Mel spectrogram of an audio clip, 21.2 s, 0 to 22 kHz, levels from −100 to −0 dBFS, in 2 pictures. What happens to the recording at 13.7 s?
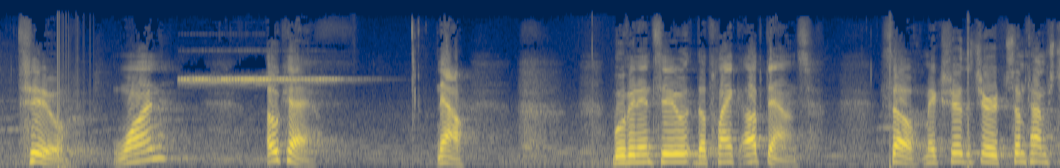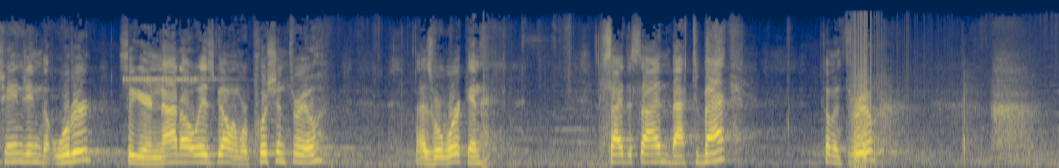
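Nothing goes wrong at 13.7 s; the audio there plays through intact, with no dropout, click, glitch or other fault.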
